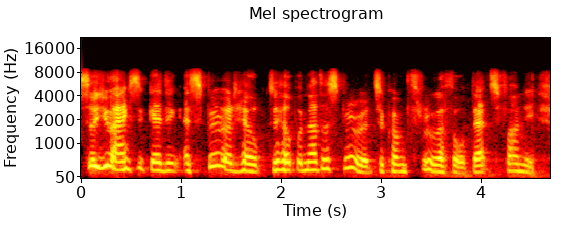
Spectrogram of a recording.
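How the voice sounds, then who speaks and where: A woman in a Danish accent, fairly high-pitched, with lively intonation and a very fast pace. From Denmark. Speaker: spiritual medium. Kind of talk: interview.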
